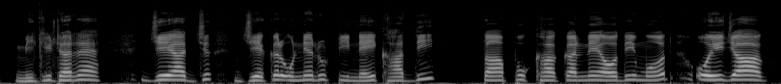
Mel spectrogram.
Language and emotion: Dogri, fearful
